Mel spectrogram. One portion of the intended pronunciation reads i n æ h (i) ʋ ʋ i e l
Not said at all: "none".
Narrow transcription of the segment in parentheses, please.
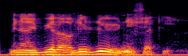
i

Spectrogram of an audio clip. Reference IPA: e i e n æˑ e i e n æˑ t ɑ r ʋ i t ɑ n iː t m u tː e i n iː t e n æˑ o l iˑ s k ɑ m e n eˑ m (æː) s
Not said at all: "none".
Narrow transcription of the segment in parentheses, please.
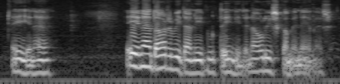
æ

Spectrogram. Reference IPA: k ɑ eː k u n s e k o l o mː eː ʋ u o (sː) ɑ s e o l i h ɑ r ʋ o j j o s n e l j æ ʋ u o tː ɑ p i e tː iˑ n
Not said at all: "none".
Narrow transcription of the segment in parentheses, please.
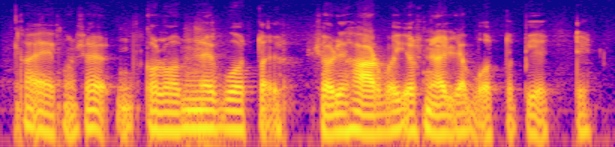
tː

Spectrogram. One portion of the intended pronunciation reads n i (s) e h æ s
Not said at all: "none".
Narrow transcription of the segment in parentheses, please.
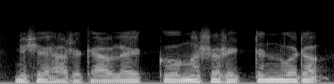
s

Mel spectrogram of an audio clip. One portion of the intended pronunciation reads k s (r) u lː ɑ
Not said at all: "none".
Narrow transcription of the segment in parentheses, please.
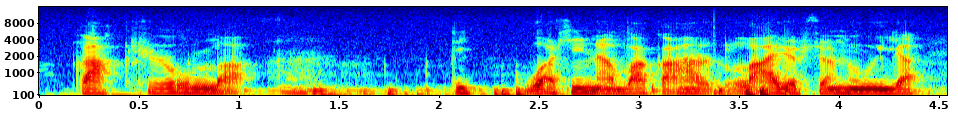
r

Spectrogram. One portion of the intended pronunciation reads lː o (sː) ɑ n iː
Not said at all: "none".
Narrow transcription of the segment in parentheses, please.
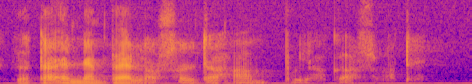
sː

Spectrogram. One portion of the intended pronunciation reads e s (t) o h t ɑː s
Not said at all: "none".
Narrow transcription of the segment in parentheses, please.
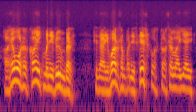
k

